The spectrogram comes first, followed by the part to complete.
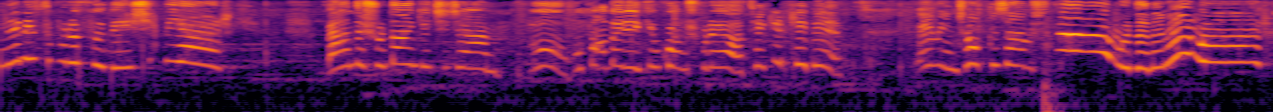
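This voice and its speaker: A woman's voice: very high-pitched, heavy background noise. A woman hosting a children's play vlog as a mother, coaxing the kids and talking to viewers with exclamations and many questions. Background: music.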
